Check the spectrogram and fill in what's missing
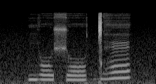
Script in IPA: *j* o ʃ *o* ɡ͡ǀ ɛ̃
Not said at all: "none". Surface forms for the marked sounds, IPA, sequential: j, o

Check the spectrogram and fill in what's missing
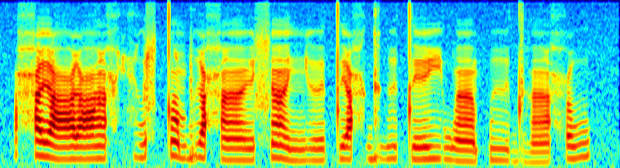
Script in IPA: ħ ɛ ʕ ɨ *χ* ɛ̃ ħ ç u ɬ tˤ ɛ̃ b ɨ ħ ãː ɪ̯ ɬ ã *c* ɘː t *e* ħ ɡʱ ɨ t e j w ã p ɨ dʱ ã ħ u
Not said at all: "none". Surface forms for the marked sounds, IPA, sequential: ʕ, ɲ, e

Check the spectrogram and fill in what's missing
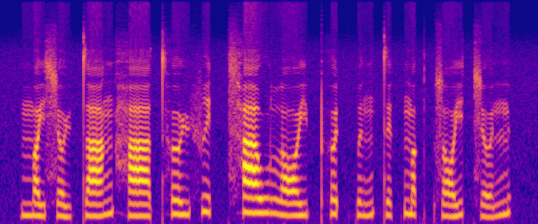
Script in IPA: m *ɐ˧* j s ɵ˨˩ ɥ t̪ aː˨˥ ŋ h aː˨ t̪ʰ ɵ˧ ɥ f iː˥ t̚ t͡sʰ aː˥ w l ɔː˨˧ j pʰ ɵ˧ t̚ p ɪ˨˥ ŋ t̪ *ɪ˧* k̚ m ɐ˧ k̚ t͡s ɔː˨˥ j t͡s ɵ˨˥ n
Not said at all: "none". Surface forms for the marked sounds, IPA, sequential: ɐ˨, ɪ˨˥

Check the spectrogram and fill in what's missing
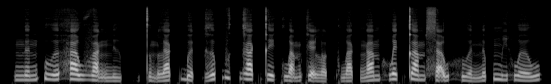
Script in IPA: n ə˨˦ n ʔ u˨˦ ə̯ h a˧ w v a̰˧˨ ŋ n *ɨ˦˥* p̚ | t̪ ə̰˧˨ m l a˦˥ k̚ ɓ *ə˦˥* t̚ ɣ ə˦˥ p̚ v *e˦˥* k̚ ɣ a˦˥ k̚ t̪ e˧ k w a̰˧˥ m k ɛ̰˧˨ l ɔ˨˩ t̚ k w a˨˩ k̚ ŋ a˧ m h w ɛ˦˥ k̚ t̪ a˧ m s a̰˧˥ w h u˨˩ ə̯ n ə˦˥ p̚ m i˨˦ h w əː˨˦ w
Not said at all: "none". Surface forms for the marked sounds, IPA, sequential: ɨ˨˩, ə˨˩, ɨ˦˥

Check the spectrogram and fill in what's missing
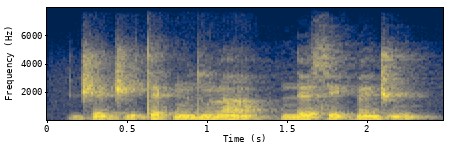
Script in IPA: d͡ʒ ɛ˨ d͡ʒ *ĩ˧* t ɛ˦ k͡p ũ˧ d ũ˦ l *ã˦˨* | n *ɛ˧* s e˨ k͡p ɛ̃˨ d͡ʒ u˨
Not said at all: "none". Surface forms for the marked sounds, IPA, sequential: i˧, ã˦˨, ɛ˧

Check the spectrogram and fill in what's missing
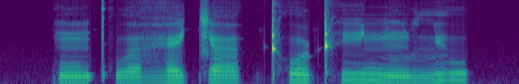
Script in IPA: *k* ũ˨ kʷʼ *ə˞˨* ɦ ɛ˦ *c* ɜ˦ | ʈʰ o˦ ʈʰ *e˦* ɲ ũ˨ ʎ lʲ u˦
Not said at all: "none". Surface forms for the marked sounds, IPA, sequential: k, ɜ˨, c, i˦

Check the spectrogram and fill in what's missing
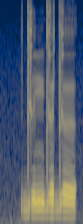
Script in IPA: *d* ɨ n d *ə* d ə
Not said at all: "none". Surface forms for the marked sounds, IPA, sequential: d, ə

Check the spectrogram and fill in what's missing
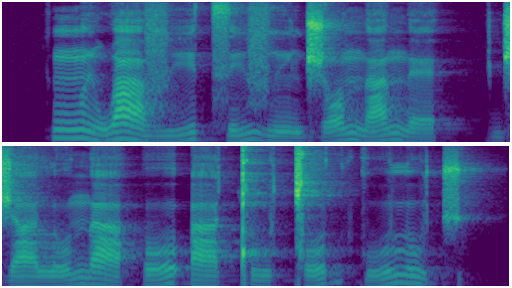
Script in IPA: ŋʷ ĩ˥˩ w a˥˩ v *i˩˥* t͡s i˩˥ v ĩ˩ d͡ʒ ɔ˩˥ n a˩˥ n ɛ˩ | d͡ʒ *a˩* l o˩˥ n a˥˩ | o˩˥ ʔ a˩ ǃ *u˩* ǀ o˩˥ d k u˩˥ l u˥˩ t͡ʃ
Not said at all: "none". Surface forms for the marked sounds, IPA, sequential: i˩˥, a˩, u˩

